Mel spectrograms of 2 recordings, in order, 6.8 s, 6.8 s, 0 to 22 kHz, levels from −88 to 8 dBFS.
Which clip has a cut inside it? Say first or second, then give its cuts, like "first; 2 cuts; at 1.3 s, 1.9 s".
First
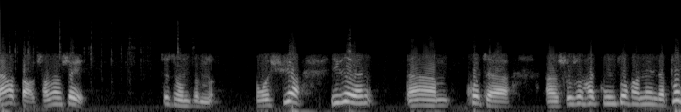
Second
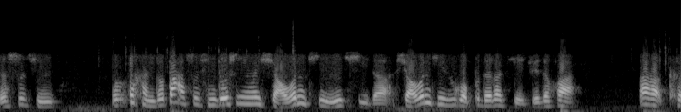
first; 2 cuts; at 2.6 s, 4.7 s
